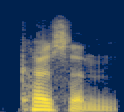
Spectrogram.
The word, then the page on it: cousin: American English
